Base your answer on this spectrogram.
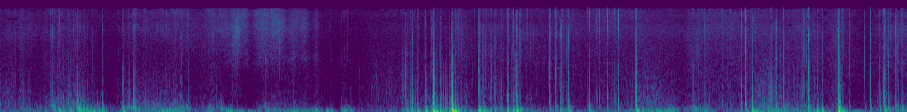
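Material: Microfiber.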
